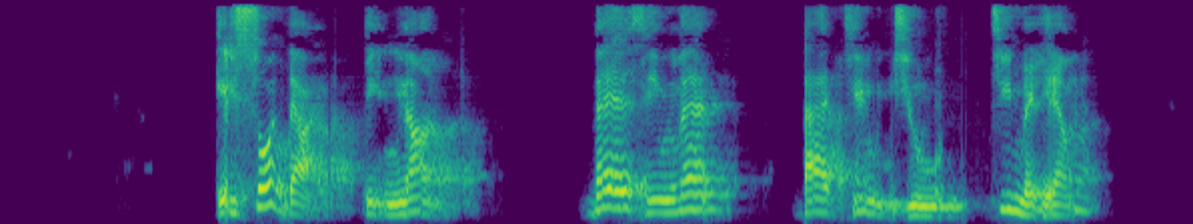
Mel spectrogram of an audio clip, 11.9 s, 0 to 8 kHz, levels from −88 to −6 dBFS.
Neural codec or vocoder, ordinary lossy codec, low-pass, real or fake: codec, 16 kHz, 1 kbps, FreqCodec, larger model; MP3, 48 kbps; 7.2 kHz; fake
